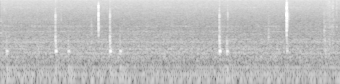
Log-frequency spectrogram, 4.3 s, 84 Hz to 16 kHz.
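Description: Steady low hum of a 2008 Mercedes C300's engine idling, heard inside the cabin, with a few faint clicks scattered through it.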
